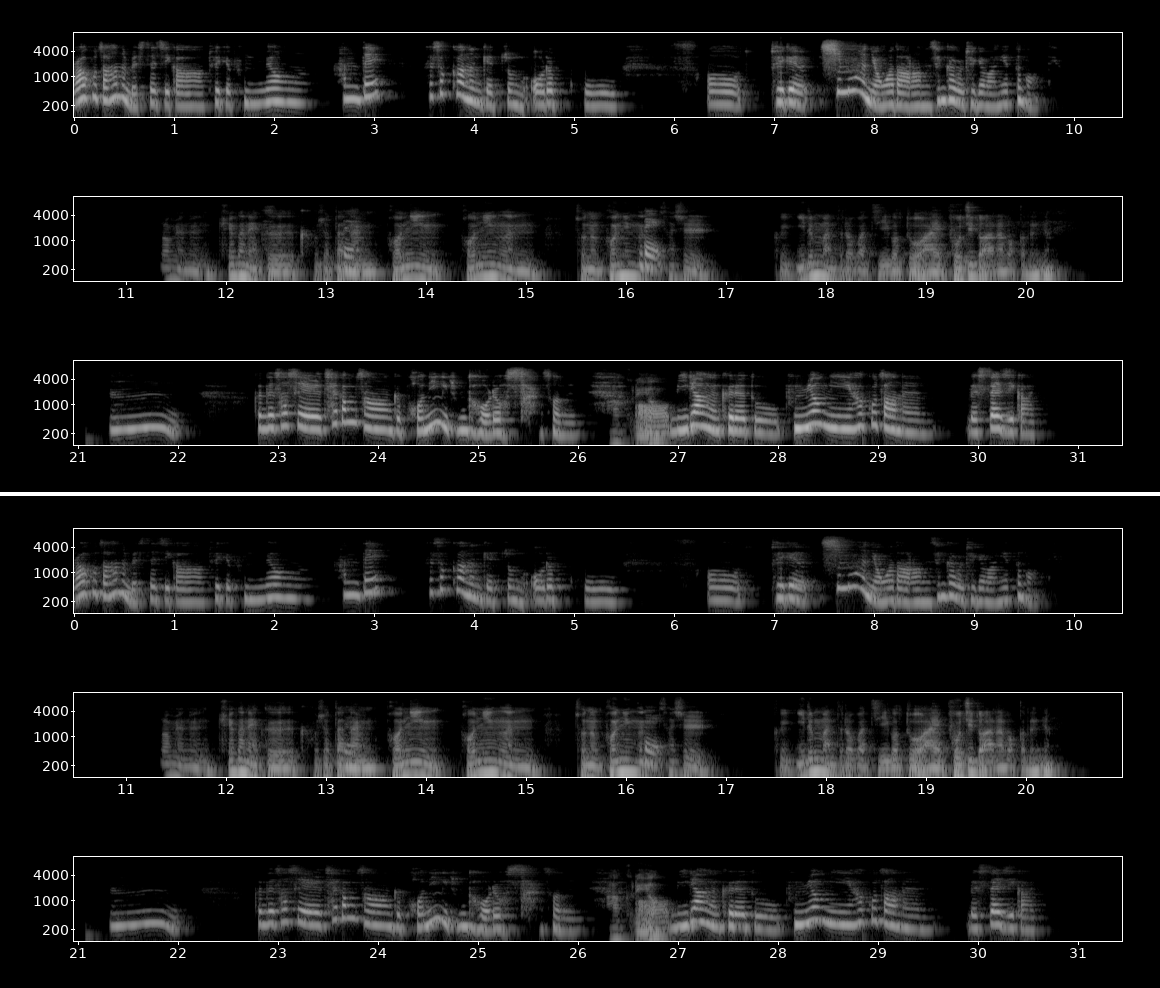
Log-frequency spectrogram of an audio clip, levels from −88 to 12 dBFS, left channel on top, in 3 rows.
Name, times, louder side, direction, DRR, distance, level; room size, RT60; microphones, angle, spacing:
voice 1, 0.0-2.4 2.6-3.1 3.6-4.8 5.1-5.4 6.1-6.7 7.0-9.7 13.2-13.3 16.1-16.4 21.3-22.0 22.8-29.6 29.9-30.6, left 6 dB, 65° left, 0.4 m, -32 dB
voice 2, 11.4-15.1 15.5-16.8 17.5-20.3 26.3-26.9, right 1 dB, 25° right, 0.6 m, -37 dB
6.3 x 5.9 x 4.9 m
head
